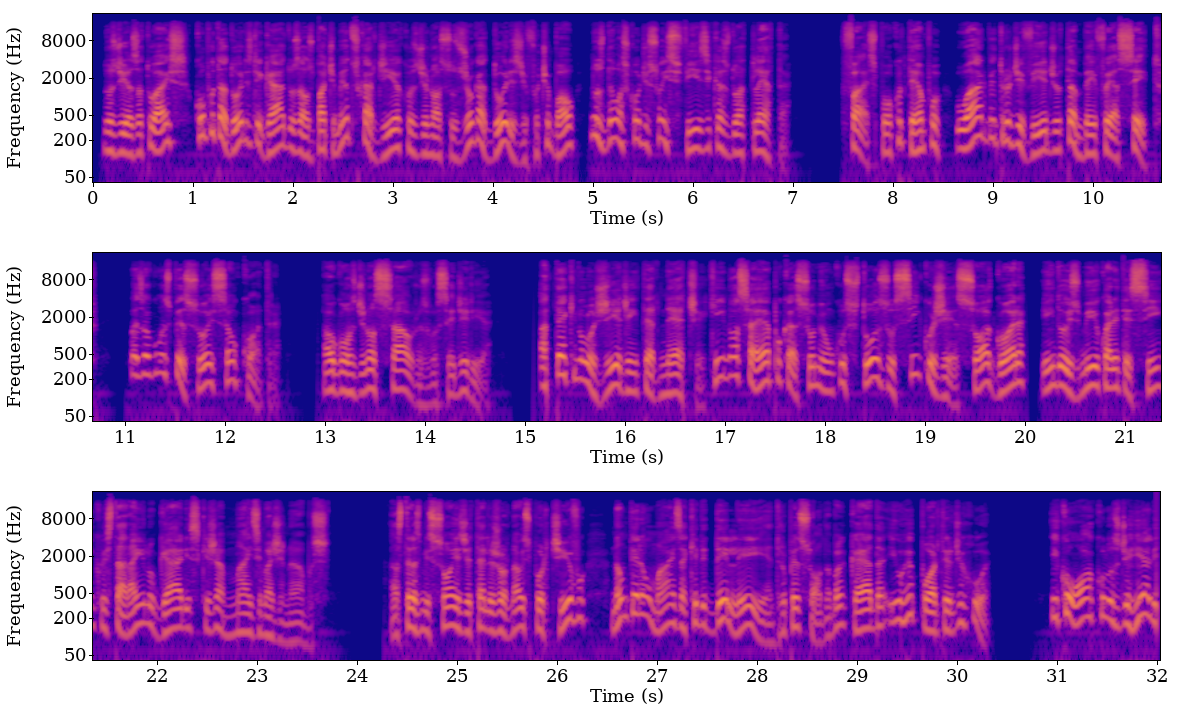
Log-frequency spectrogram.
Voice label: portuguese brazilian narration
